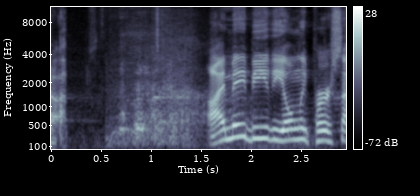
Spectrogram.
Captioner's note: audience laughing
